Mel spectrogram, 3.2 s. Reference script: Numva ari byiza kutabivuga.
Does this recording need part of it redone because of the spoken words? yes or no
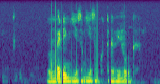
yes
